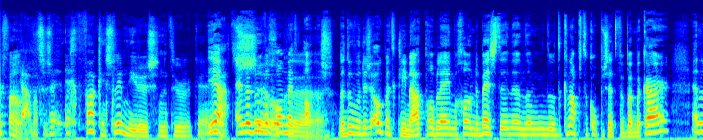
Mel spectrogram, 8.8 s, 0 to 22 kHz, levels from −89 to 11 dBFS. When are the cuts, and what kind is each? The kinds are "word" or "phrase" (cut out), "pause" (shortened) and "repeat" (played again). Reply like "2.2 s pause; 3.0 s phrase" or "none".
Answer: none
